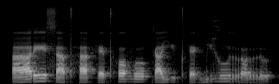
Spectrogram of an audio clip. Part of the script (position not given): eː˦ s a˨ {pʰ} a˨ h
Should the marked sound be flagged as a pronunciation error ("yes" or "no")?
no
